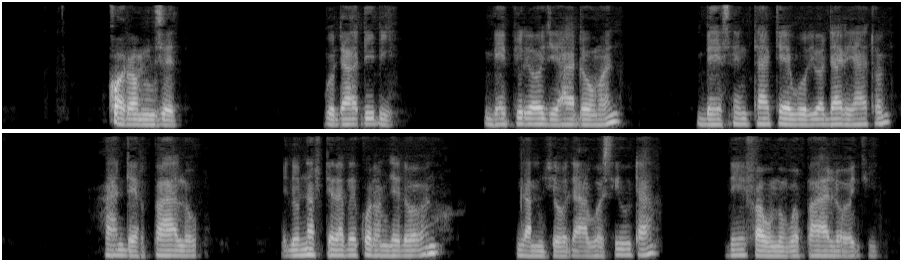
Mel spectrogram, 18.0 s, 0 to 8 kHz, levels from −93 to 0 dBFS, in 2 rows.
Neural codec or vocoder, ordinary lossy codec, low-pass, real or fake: codec, 16 kHz in and 24 kHz out, 1.1 kbps, FireRedTTS-2 codec; MP3, 48 kbps; 7.2 kHz; fake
